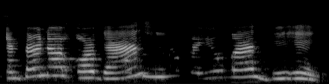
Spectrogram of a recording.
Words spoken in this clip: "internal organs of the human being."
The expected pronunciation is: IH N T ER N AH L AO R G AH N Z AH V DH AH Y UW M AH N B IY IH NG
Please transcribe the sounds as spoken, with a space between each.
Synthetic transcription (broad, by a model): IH N T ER N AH L AO R G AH N AH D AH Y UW M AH N B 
